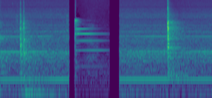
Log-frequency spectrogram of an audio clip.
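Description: A steady low electrical hum, broken about a second and a half in by a brief silence that holds a single bell-like ding fading out, after which the hum returns.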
